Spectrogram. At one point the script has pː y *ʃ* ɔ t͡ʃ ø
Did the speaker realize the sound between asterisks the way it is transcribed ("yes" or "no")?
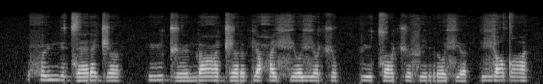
no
